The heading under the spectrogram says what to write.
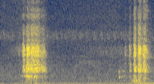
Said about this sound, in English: Let's see if the guests can hear a chuffing sound of a tiger.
